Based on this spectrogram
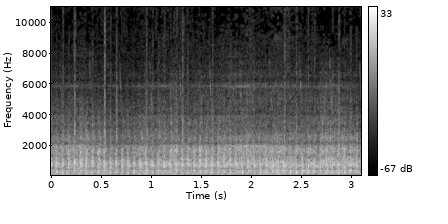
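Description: A national army helicopter flies over Helmand, its rotor beating a fast, steady thudding pulse over a loud, dense engine roar that holds level throughout.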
